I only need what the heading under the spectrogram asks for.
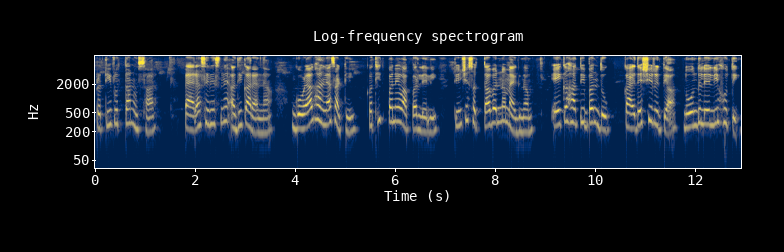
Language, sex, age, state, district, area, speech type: Marathi, female, 18-30, Maharashtra, Thane, urban, read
